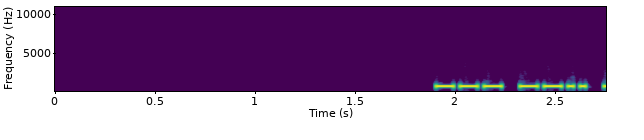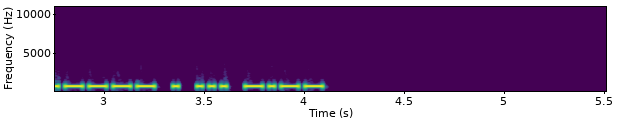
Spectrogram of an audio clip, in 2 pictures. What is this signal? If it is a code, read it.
Morse code, heard as a keyed tone, about 40 wpm, 700 Hz. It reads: OZ1ESY
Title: DXCC-100 Call Signs - 6 Characters - Repeated 2x - 40wpm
